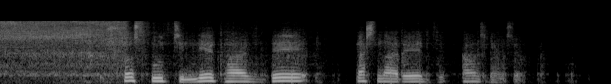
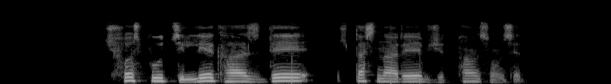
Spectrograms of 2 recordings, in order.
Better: second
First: noise reduction (neural mask model RNNoise)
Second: none

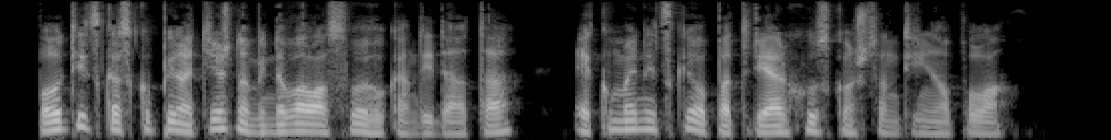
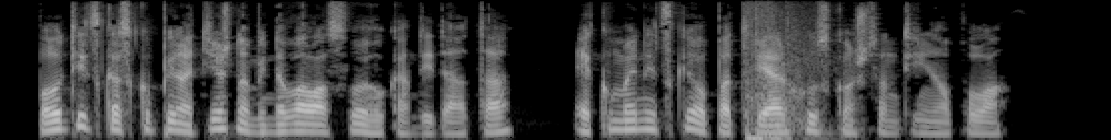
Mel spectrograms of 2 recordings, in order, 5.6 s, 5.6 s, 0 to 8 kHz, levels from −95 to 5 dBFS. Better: first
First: none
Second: noise reduction (classical method spectral subtraction)

